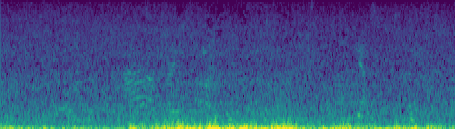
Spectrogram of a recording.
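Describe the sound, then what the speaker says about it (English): Wind gusting outdoors near a park in Tenerife, a broad low rushing noise that swells and buffets the microphone, steady and without speech. "A little bit windy"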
